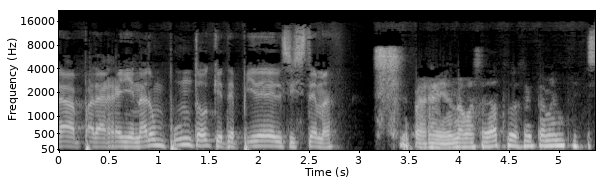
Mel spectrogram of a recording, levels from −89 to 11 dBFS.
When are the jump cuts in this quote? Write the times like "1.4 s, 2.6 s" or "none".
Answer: none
